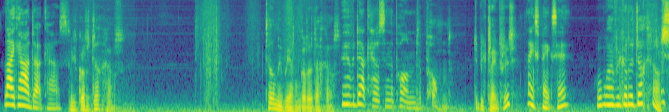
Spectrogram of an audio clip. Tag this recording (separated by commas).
Speech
